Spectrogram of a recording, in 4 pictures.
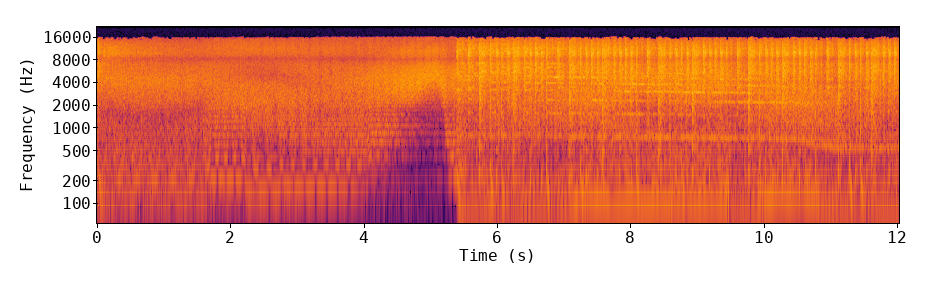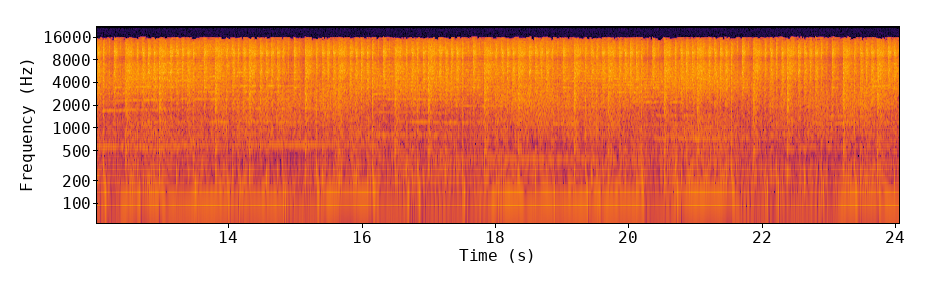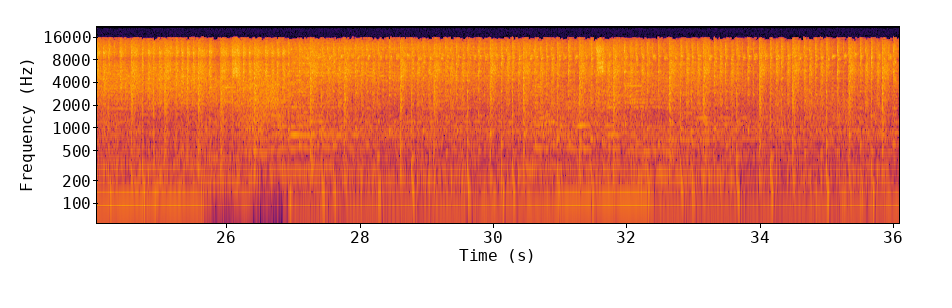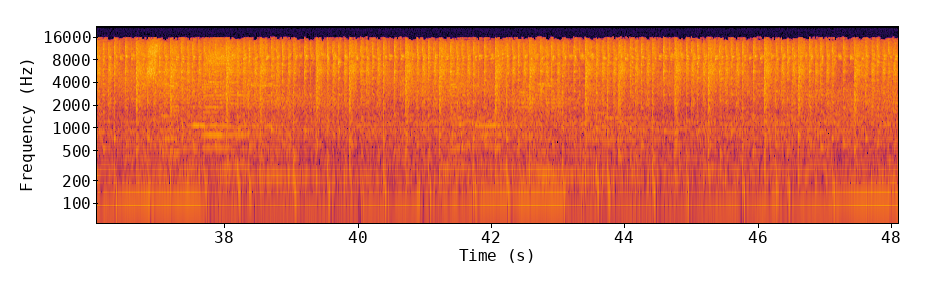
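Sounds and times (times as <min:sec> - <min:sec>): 
music: 0:00.0 - 0:48.0.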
